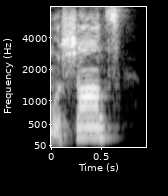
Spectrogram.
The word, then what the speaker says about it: LaChance: If you're looking for me, my personals, Brandon LaChance.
